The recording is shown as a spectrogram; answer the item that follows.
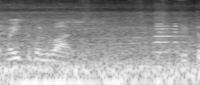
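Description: Street traffic with a steady low rumble, and a vehicle horn that starts sounding about a second and a half in and holds one steady note.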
